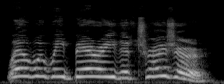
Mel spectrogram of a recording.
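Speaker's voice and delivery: loud, high desperate question; hollering. A narrator's reading. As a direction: wail it to the crew. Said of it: "hollered Braidbeard".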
